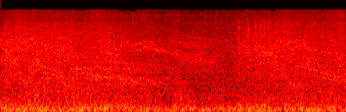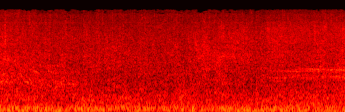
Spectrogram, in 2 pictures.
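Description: A rapid-fire gun blasts continuously with heavy booming bursts.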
